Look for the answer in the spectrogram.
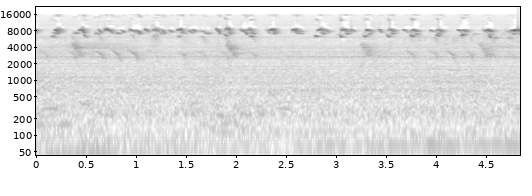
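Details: Black redstarts feeding their young in Lipník nad Bečvou, Czech Republic: dense, continuous high-pitched squeaking and thin chirps in rapid overlapping runs, with lower quick tweets woven through and a faint background hiss.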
